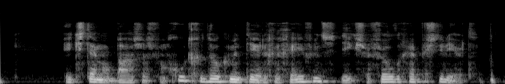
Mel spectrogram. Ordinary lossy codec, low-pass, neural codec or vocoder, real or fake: AAC, 64 kbps; 7.2 kHz; none; real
